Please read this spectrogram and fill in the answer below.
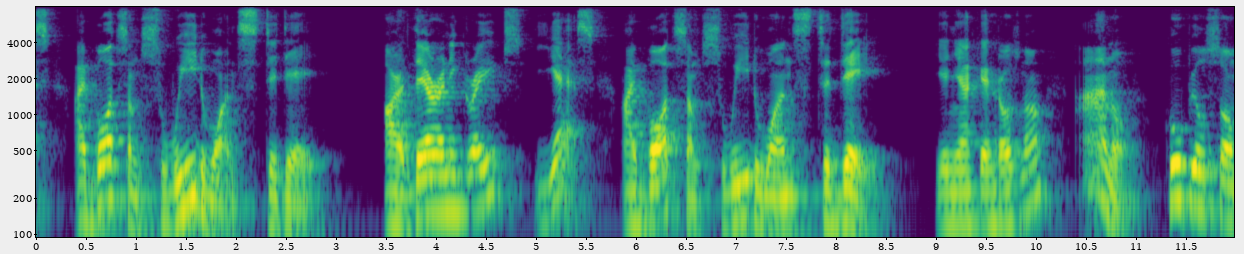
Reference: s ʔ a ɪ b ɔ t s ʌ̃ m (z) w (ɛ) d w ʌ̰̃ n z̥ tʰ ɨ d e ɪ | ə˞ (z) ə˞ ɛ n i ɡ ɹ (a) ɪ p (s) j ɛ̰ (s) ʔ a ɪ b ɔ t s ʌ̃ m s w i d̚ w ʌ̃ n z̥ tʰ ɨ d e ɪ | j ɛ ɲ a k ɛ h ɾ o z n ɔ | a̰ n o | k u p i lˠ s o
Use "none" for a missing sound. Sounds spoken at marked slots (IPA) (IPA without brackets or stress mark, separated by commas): s, i, ð, e, s, s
